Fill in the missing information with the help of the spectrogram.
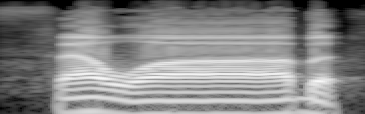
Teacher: ثا کو نرم ادا کریں گے، سیٹی نہیں، یہاں سیٹی کی آواز پیدا نہیں ہوگی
